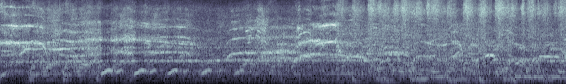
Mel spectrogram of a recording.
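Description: Riders on a spinning Break Dance ride screaming and shouting, many voices overlapping, over ride music that takes on a steady beat about halfway through.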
